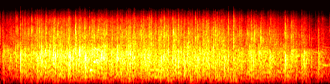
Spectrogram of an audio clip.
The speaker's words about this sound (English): But it's been very, very good, and we thank you very, very much. And I think we all should give them a round of applause.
